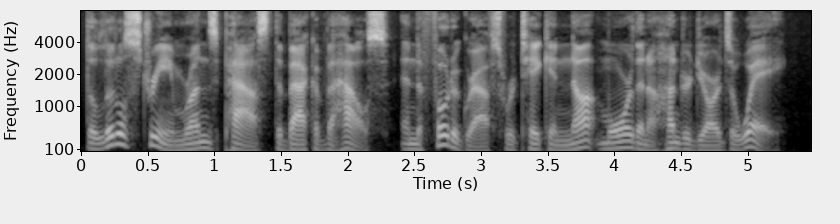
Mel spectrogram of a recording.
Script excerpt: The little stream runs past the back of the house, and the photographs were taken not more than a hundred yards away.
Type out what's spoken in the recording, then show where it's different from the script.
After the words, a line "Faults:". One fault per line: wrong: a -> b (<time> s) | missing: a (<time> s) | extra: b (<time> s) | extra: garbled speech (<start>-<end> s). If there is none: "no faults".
The little stream runs past the back of the house, and the photographs were taken not more than a hundred yards away.
Faults:
no faults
